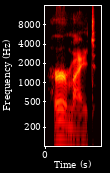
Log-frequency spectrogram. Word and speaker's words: Hermite: wave functions using well this fellow was French but in America I'm sad to say that we pronounce his name Hermite.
